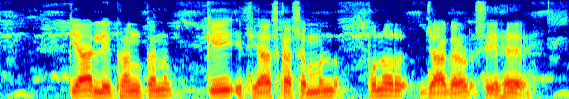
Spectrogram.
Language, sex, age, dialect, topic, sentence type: Hindi, male, 41-45, Kanauji Braj Bhasha, banking, statement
